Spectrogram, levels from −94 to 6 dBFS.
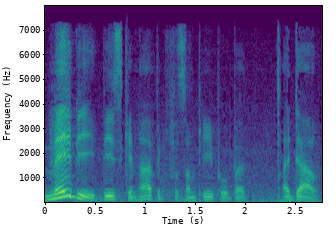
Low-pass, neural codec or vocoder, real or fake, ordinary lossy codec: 7.2 kHz; none; real; AAC, 32 kbps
